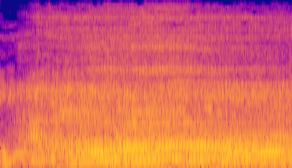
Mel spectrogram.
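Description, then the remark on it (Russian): A group of children hums together in a loud, sustained drone, voices sliding up in pitch at first and then holding steady, imitating the roar of jet airplanes for about three seconds. “А гудеть вы умеете, как реактивные самолеты?”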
